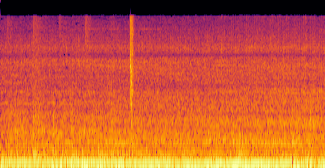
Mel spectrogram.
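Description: A car engine rumbles steadily on a road, a low continuous drone that holds fairly even throughout, like a vehicle easing off and slowing down, with no voices.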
